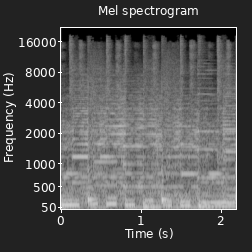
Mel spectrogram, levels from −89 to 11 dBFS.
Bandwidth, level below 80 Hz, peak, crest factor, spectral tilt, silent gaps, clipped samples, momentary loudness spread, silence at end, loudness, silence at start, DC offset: 19 kHz; -22 dBFS; -2 dBFS; 12 dB; -4.5 dB/octave; none; under 0.1%; 2 LU; 0 s; -14 LUFS; 0 s; under 0.1%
